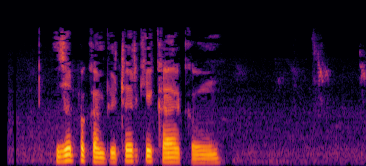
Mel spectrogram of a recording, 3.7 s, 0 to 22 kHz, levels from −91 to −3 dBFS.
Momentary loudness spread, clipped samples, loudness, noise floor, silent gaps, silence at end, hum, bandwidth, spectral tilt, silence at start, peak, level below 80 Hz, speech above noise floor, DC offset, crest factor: 9 LU; under 0.1%; -22 LUFS; -57 dBFS; none; 1.5 s; none; 10.5 kHz; -6 dB/octave; 0.55 s; -4 dBFS; -60 dBFS; 37 dB; under 0.1%; 20 dB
